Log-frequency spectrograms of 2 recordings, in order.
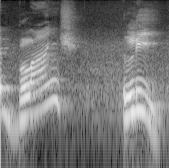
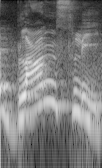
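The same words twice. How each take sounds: First: ব্লাঞ্চ লি with a ch sound and a pause, blanch... lee; correct pronunciation. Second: ব্লান্সলি with an s sound, blan-slee; wrong pronunciation. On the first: Teacher to students, showing the proper sound, careful demo. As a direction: split it: ব্লাঞ্চ, short pause, লি. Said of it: "এরকম sound হবে". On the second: Teacher showing the common mistake with the name, offhand. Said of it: "এটা উচ্চারণ হবে না". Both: Shown as a demonstration.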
